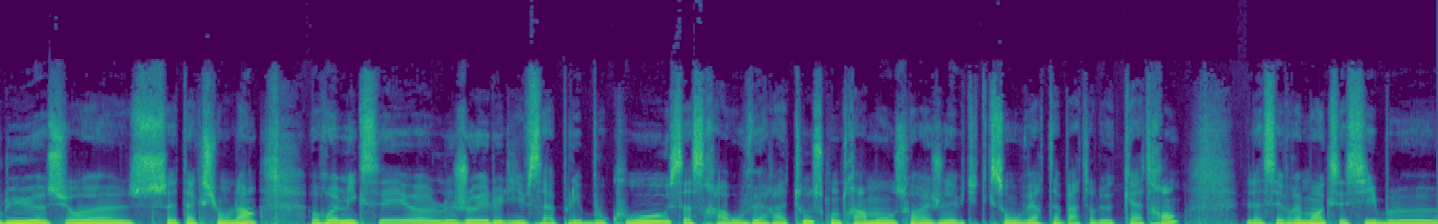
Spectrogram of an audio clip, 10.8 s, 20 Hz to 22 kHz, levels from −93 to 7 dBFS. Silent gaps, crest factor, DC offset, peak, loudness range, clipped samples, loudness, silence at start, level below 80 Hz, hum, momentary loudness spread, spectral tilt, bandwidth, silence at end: none; 12 dB; under 0.1%; -4 dBFS; 3 LU; under 0.1%; -16 LUFS; 0 s; -44 dBFS; none; 7 LU; -5.5 dB/octave; 15.5 kHz; 0 s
